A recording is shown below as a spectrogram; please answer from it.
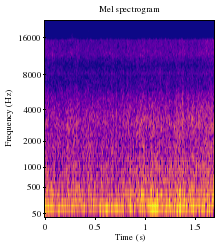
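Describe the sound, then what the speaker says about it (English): Heavy rain falls on a car parked at a Walmart lot, heard from inside as a steady dull roar with a low rumble, no talk. "it's raining pretty good outside."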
